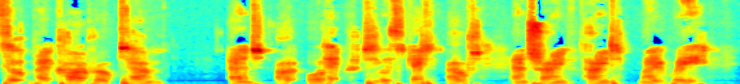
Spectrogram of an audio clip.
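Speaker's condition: Spasmodic dysphonia; about 3 years since onset, recent healing attributed to geopathic stress removal from apartment

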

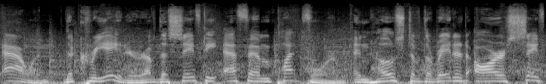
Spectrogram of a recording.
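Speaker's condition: No condition

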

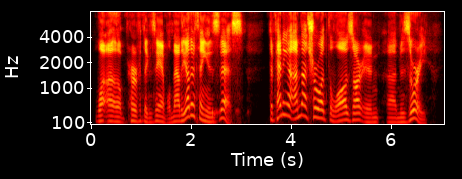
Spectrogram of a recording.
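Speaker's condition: Cleft lip and palate; has tinnitus

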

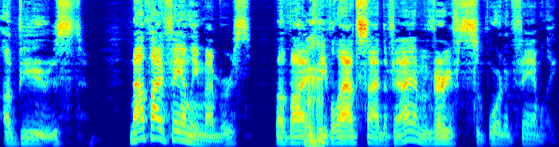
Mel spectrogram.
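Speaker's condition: Bilateral cleft lip and palate; now able to hold conversation

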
